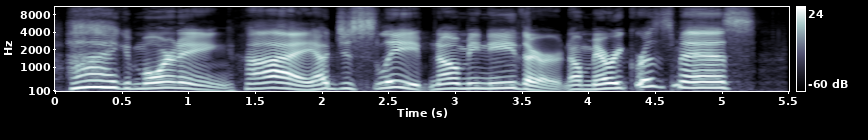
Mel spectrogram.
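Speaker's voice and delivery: slow, wrecked, sleepy, tired morning voice. Speaker describes everyone greeting each other early christmas morning, imitating a tired morning voice. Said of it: "everyone's got this voice like".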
